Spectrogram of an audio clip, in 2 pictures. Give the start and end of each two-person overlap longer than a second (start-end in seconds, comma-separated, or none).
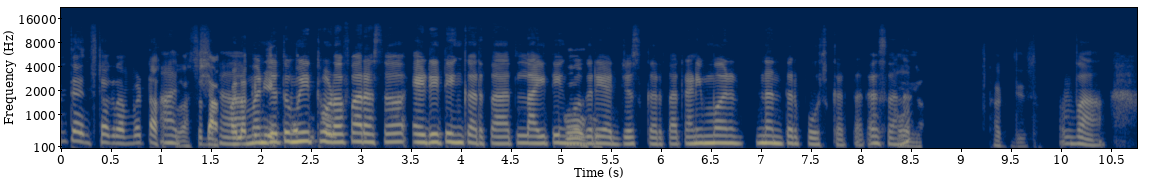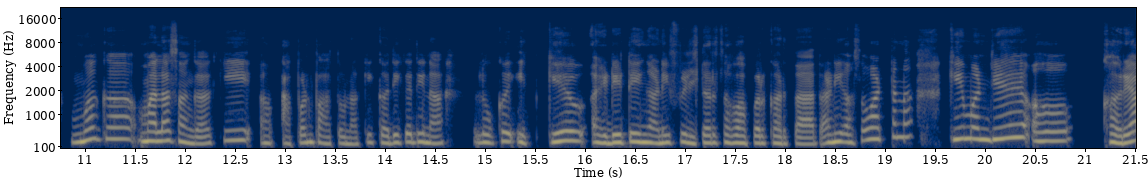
1.0-3.1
